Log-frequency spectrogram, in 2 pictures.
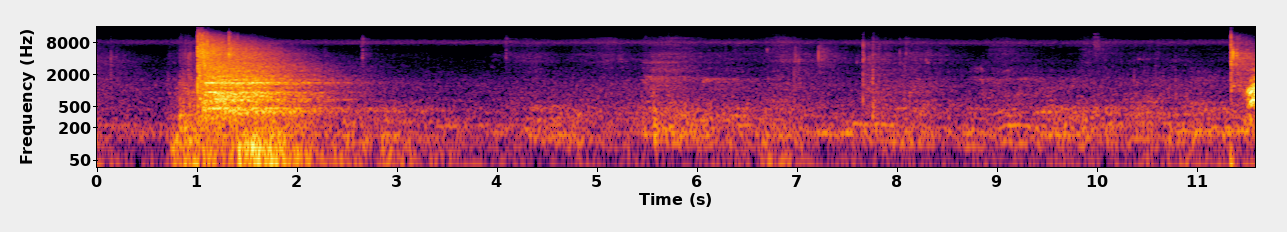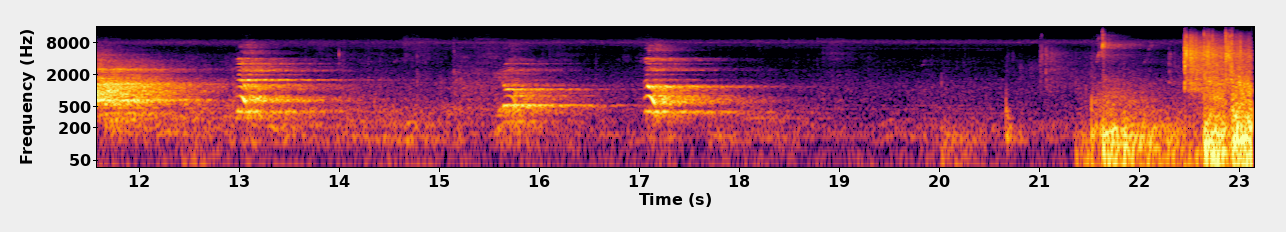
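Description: Kendo fencers shout loudly in a large echoing hall.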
